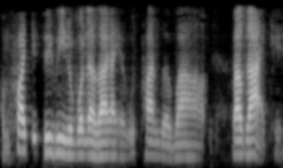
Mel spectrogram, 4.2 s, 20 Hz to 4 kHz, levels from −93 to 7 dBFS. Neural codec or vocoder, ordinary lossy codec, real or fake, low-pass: codec, 16 kHz, 0.5 kbps, X-Codec, HuBERT features, trained on LibriSpeech; MP3, 24 kbps; fake; 3.6 kHz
